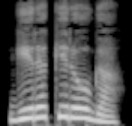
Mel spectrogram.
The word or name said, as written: ಗುರಿಗಾರಿಕೆ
